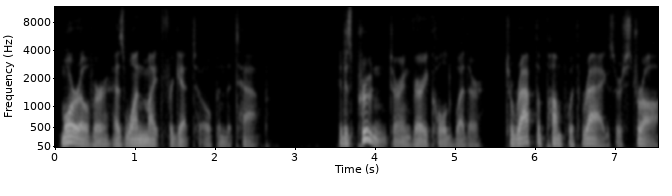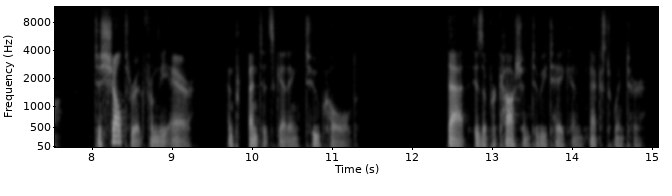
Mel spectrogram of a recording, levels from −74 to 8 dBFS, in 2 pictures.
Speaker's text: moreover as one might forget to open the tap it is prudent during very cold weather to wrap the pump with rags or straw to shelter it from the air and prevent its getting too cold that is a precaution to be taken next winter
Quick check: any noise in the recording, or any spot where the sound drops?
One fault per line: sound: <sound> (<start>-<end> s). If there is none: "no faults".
sound: dropout (9.8-10.0 s)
